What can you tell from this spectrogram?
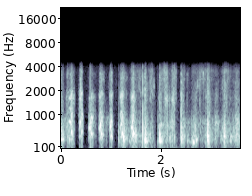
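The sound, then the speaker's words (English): A male pet bird scrabbles and flutters around its cage, nearly falling off it, making a quick run of scratchy, rhythmic shuffling bursts with a few short squawky calls mixed in. “In that case, he's my bird.”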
